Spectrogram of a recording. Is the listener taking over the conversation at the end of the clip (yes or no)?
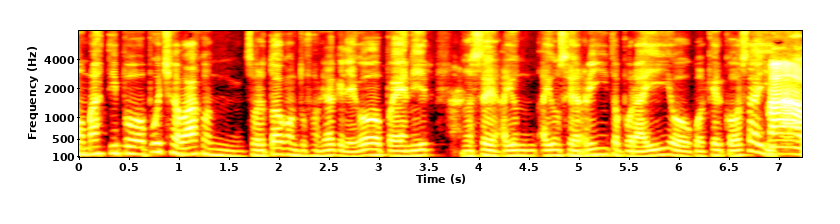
no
